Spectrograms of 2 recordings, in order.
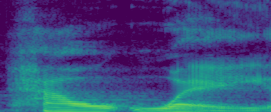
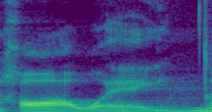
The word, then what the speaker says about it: Huawei: It's not Huawei, it's not Huawei, it's kind of in between, Huawei. I don't even say it right, but I try.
